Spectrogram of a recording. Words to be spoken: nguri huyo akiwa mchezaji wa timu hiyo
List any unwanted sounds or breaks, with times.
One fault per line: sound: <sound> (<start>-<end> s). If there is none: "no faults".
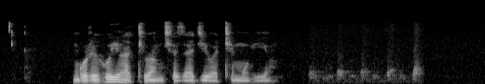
sound: whoosh (3.1-4.3 s)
